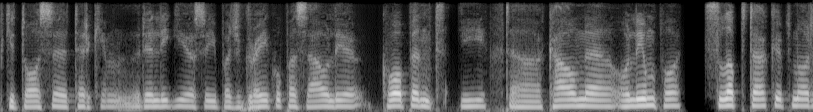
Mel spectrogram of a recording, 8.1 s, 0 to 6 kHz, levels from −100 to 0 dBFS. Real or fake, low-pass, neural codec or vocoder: fake; 5.4 kHz; codec, 16 kHz, 0.5 kbps, X-Codec, WavLM features, trained on Multilingual LibriSpeech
